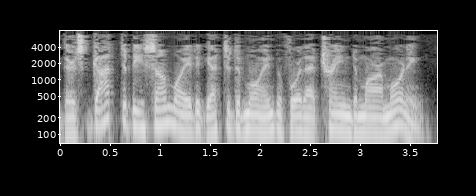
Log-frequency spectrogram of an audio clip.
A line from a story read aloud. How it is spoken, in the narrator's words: I said sharply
